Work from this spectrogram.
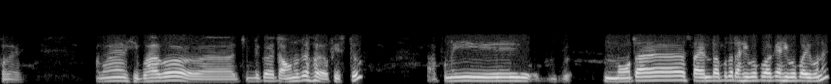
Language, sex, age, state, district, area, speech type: Assamese, male, 18-30, Assam, Sivasagar, rural, conversation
